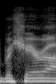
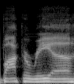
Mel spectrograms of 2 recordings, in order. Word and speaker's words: Becerra: It was the funniest thing in the world, and he was calling Javier Becerra Javier Baccaria. It was a whole to-do.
